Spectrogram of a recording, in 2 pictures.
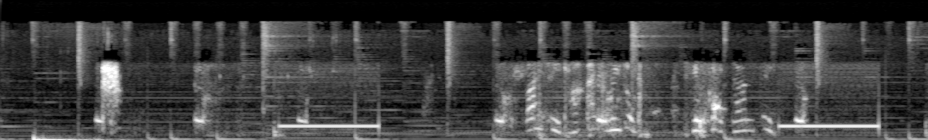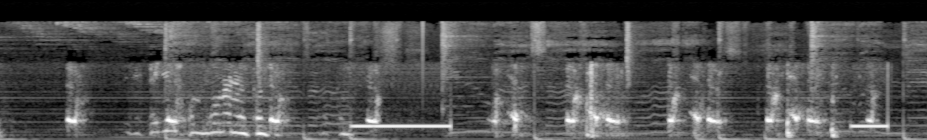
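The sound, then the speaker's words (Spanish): A phone call going straight to voicemail: an automated voice speaks between several steady electronic tones, each held for about a second. “Buzón de voz. Pues mandó directo a buzón.”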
